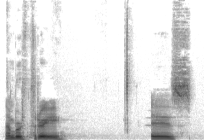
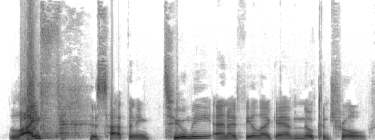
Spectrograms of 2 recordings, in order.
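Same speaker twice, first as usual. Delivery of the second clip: mock overwhelmed outburst; 5 semitones higher, 9 dB louder than usual. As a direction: burst out loud and high on LIFE, hammed-up. Acting out an overwhelmed stressed-out person.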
